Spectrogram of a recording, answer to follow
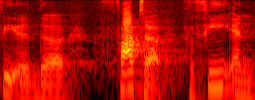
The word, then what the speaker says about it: Vater: For example, Vater and Water, Water and Vater in German. So, V is pronounced as V in this case, and so this is pronounced as F.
